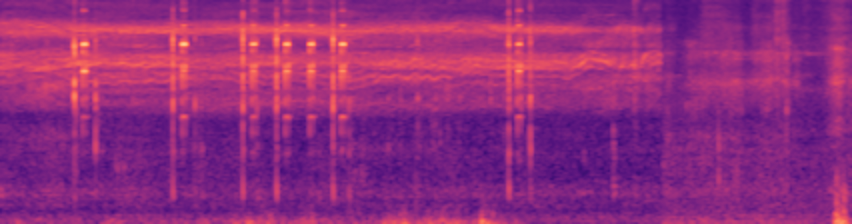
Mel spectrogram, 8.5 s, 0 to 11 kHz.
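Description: Syma X5C toy quadcopter's propellers making a high, slightly wavering whine with scattered sharp clicks. There is a low rumble of wind on the microphone. The whine cuts off suddenly about six and a half seconds in.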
